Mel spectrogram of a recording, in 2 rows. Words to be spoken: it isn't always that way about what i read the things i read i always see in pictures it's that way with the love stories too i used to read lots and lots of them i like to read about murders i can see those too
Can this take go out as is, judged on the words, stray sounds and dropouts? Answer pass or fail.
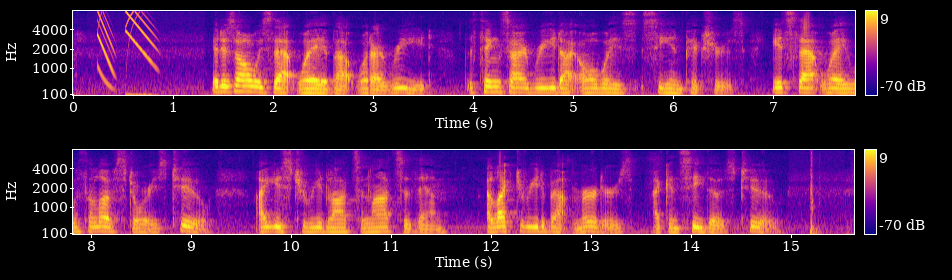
fail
